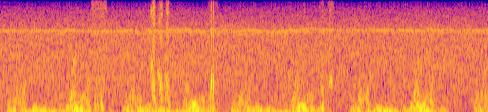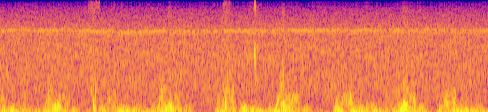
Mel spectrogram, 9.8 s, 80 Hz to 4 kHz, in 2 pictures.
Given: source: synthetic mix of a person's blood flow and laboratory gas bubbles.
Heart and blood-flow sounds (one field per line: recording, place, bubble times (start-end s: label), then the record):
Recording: Doppler ultrasound of blood flow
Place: precordium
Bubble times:
0.91-1.07 s: bubbles
1.49-1.71 s: bubbles
2.08-2.18 s: bubbles
3.19-3.34 s: bubbles
5.76-5.88 s: bubbles
7.10-7.20 s: bubbles
7.41-7.47 s: bubbles
From the record:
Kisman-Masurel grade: 122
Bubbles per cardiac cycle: 1 to 2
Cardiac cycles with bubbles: 10 to 50%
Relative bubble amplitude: moderate (0.250 to 0.450)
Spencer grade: 2 (many but less than half of the cardiac periods contain bubble signals, singularly or in groups)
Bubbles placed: only in the low amplitude regions of the cardiac cycle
